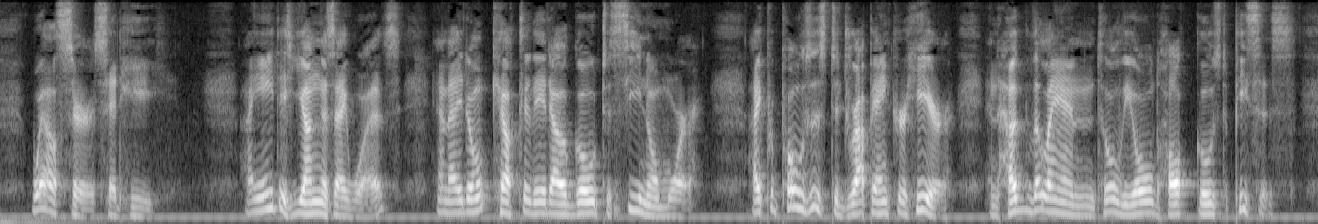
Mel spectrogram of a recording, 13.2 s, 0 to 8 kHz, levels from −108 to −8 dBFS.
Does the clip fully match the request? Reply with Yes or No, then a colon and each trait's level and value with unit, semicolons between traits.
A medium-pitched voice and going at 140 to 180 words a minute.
Yes: medium, 150 Hz; average, 175 wpm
